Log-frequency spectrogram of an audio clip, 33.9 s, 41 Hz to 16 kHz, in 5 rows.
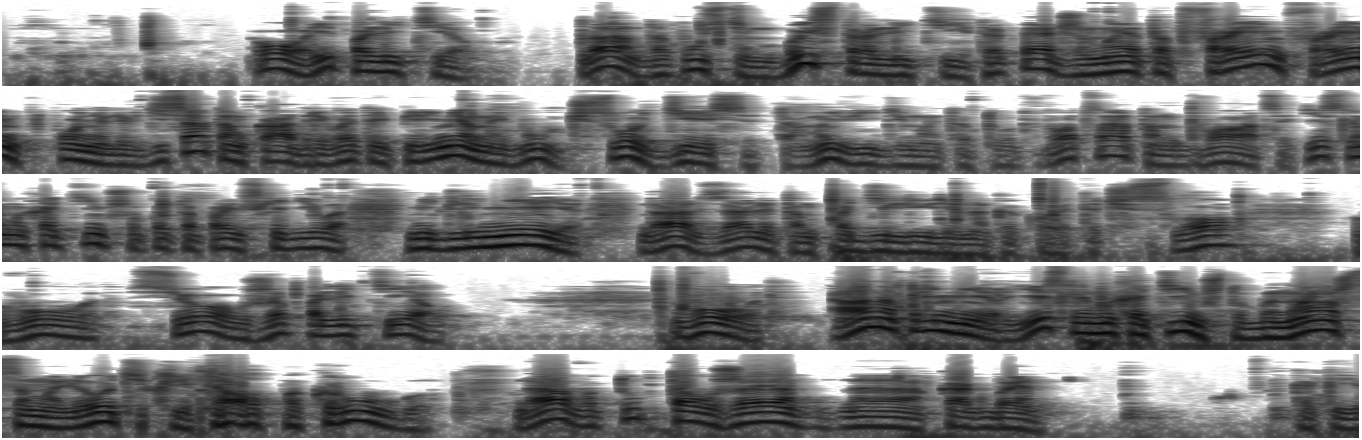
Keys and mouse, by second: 0.5 space, 1.6 shift+middle click, 2.1 middle click, 3.5 shift+Left, 5.6-7.7 drag, 8.0-9.1 drag, 11.6-14.3 drag, 15.3-19.4 drag, 19.8 space, 20.1 middle click, 21.1 middle click, 22.2 middle click, 23.7 space, 24.8 shift+Left, 26.0 middle click, 27.7 middle click, 30.5 KP_Divide, 31.7 KP_7.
